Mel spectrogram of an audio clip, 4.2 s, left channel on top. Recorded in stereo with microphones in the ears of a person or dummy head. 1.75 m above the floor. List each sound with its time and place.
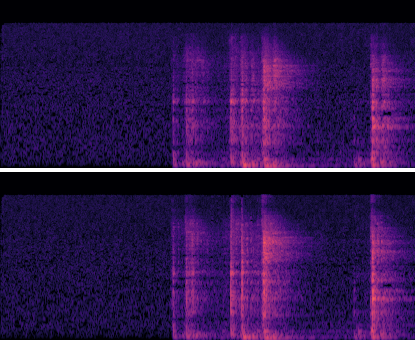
1.7 s chopping: 20° right (ahead or behind), 1.3 m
